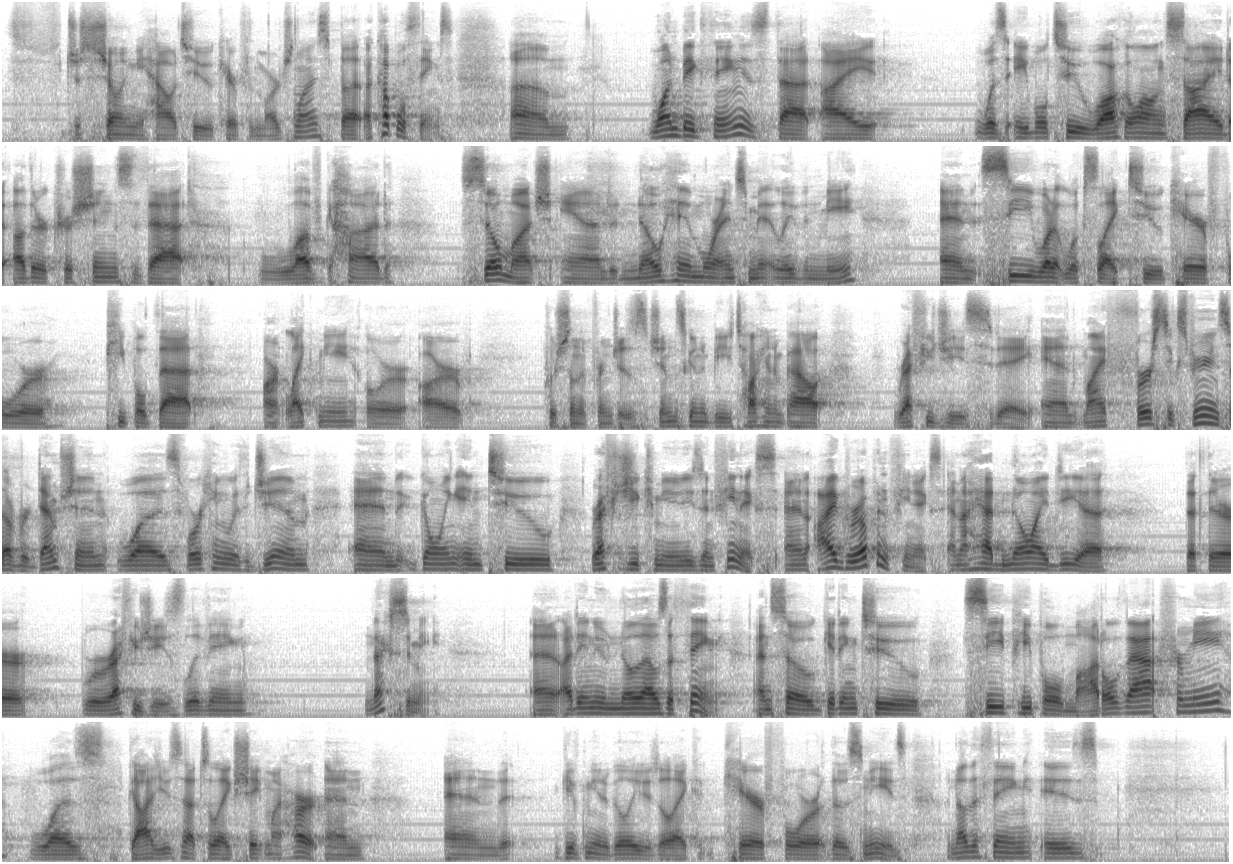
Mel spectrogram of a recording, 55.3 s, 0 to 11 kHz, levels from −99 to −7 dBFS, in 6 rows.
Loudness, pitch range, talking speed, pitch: -34 LUFS, 95-120 Hz, 160 wpm, 105 Hz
